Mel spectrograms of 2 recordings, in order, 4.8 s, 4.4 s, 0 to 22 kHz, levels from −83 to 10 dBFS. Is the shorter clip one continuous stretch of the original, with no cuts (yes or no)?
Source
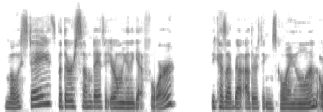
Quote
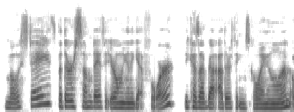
no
